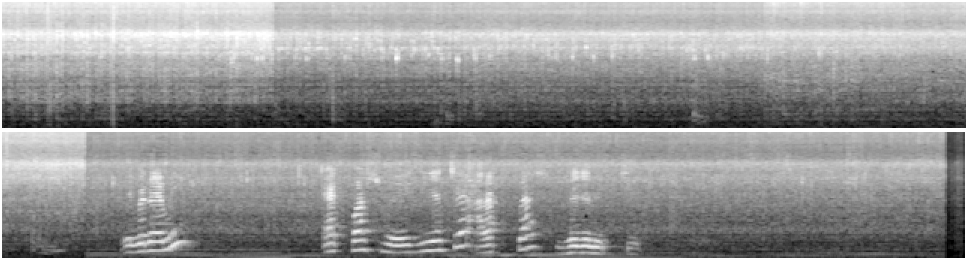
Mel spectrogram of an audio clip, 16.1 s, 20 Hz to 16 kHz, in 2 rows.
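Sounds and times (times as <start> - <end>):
cheese frying in a pan: 0.0 - 16.0.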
